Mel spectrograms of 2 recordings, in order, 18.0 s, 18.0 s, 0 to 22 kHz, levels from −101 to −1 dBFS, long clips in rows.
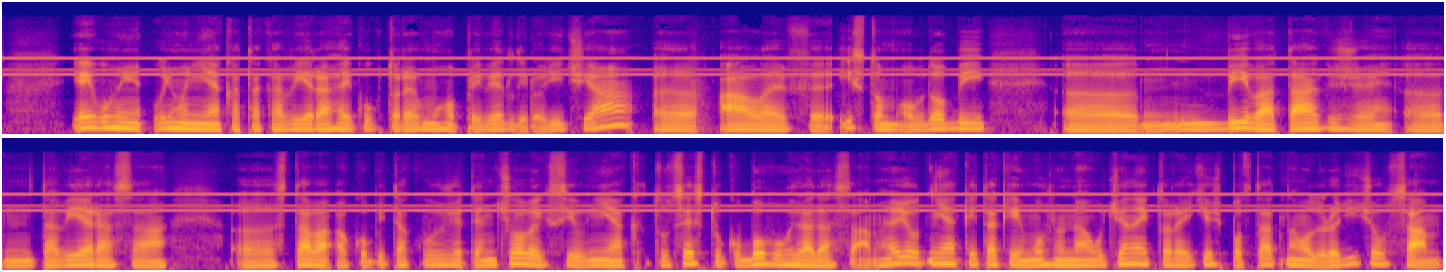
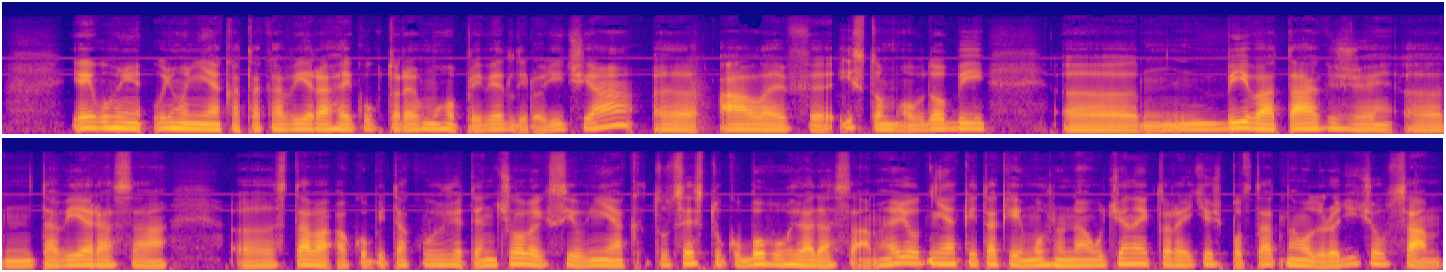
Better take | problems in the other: second | high-pitched whine; loud; throughout; 4.5 kHz, 9 dB below the speech; faint in the second

